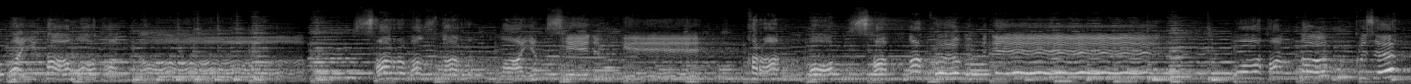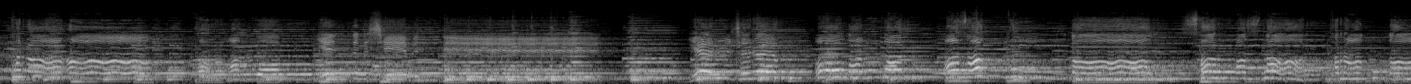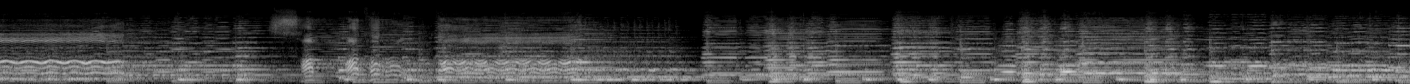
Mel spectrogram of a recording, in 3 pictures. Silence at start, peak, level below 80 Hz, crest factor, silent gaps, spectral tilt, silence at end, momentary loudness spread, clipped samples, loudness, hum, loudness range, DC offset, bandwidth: 0 s; -4 dBFS; -56 dBFS; 18 dB; none; -5 dB/octave; 0 s; 7 LU; under 0.1%; -22 LUFS; none; 4 LU; under 0.1%; 14.5 kHz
